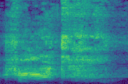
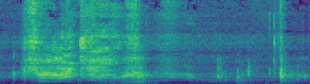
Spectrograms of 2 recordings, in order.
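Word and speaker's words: φυλακή: Fulake. Fulake. Fulake. Kind of like you're a fool if you're separating yourself from God if you're believing in that natural lake.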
